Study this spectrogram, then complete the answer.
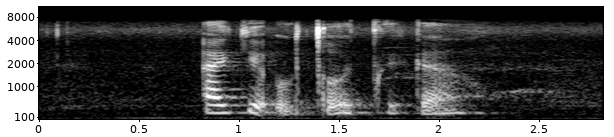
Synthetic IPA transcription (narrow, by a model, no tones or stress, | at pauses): akʼɛʔʊǀɔǀɪkʼa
